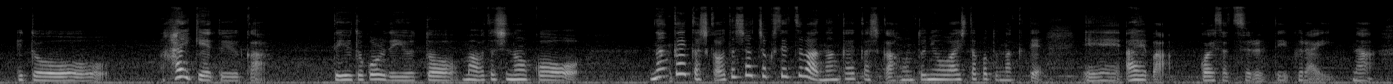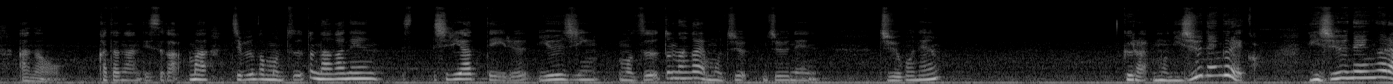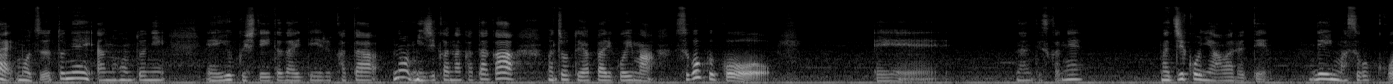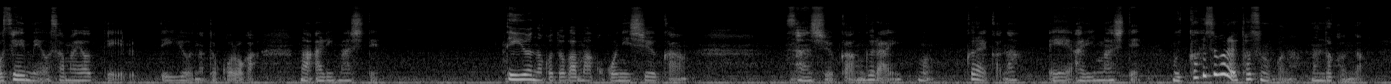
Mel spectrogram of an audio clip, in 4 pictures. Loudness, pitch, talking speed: -32 LUFS, 180 Hz, 300 characters per minute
